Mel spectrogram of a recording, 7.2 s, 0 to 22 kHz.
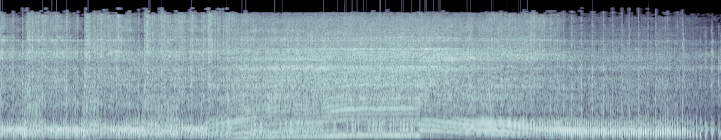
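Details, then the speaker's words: Curved-shaft trimmer with no string fitted and the spark arrestor removed, about 60°F, already run earlier that day. Two-stroke climbs to a high scream, stutters against the rev limiter, then drops back. Unloaded, at the limiter. "It's hitting that rev limiter because it doesn't have any string on it, but you can see in there the spark arrestor's out of there, and it makes it sound 10 times better, but it's extremely loud."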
